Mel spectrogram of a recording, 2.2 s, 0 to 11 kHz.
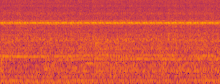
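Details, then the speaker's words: Audi S3 8L, sat nine years in a barn, first run after timing belt refresh and fuel priming: loud constant high-pitched squeal over the running engine; clutch release bearing squeal, clutch still engaging fine. "So, what you're hearing, guys, is a release bearing on the clutch. This is not a car you want to be changing a clutch off."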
